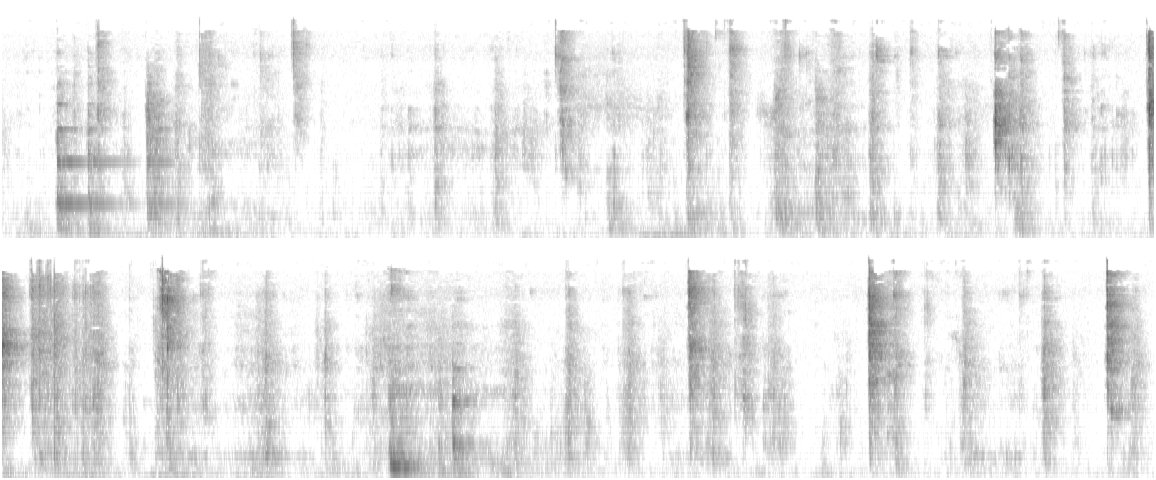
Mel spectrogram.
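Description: Close-miked eating sounds: crisp bites into a whole raw cucumber and crunchy, wet chewing, in short irregular crackles.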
